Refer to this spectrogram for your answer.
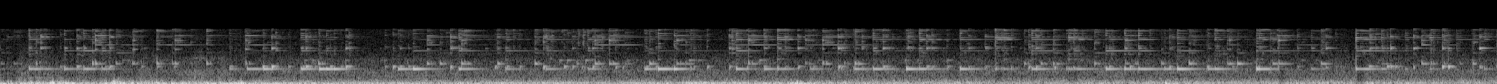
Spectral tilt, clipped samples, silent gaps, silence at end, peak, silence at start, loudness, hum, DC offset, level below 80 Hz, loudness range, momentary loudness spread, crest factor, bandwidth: -6 dB/octave; under 0.1%; none; 0 s; -2 dBFS; 0 s; -23 LUFS; none; under 0.1%; -20 dBFS; 3 LU; 5 LU; 16 dB; 5.4 kHz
